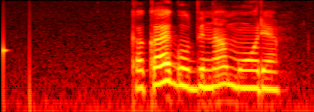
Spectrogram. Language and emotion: Russian, neutral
